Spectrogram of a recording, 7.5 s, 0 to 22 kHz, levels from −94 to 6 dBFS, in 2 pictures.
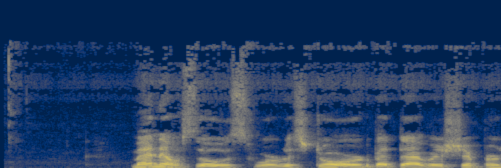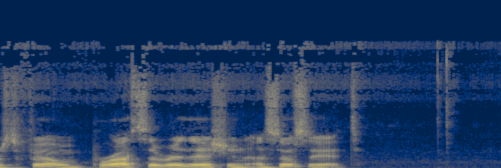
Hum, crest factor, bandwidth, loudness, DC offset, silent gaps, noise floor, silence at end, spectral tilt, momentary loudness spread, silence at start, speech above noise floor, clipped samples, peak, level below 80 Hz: none; 18 dB; 17 kHz; -18 LUFS; under 0.1%; none; -66 dBFS; 1.1 s; -5 dB/octave; 10 LU; 1 s; 47 dB; under 0.1%; -2 dBFS; -62 dBFS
